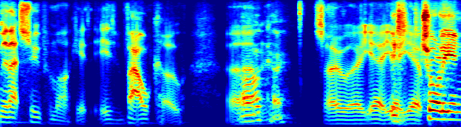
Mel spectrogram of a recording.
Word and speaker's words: Wilco: And he pronounces Wilco Valco. It's Valco.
